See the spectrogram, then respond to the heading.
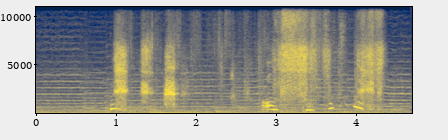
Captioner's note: laughter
